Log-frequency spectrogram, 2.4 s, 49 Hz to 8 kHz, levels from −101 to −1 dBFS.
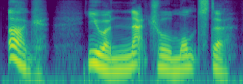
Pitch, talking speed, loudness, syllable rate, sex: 135 Hz, 100 wpm, -19 LUFS, 4.3 syllables/s, male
